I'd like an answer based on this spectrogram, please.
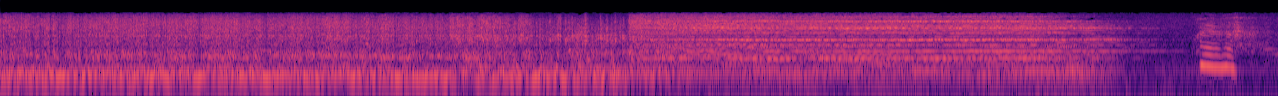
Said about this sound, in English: His wife, a former test pilot, desperate because her husband's body has been found and buried, takes off in her space jet, flies high, then spins to Earth. Her plane stalls. The end to her dive seems inevitable.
